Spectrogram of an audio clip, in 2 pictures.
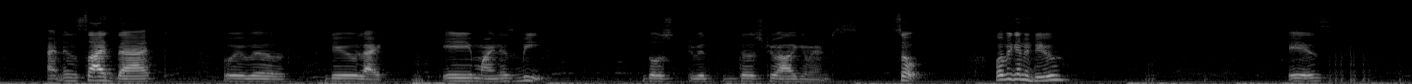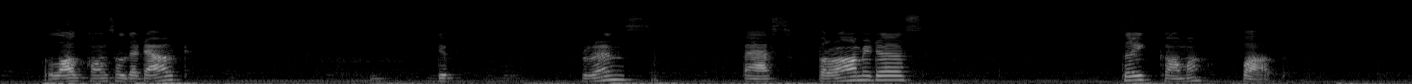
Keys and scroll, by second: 0.4 shift+9, 2.8 typing, 5.4 b, 7.5 space, 8.9 space, 11.2 ;, 11.5 Return, 12.3 BackSpace, 12.8 BackSpace, 13.6 Down, 14.5 Return, 14.7 Return, 15.4 typing, 15.7 Return, 17.5-19.8 typing, 20.2 Return, 21.1-21.9 typing, 23.0 Left, 25.0-26.9 typing.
